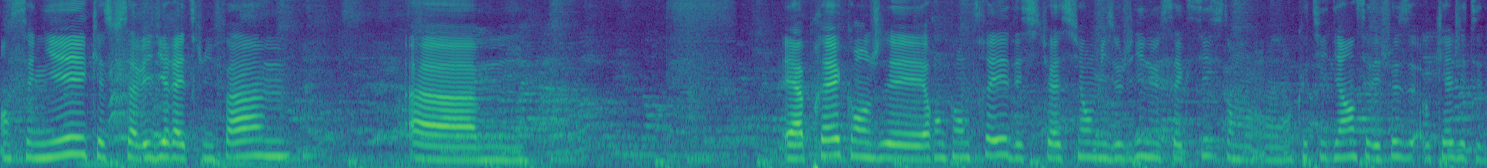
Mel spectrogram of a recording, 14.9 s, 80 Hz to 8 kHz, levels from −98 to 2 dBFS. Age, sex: 20-39, female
